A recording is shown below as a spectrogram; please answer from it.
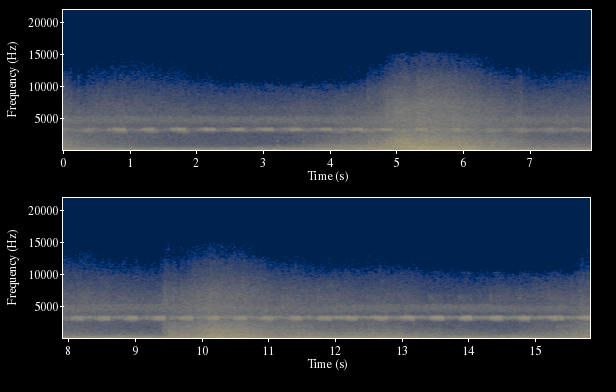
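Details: Night-time beach crickets, captured with binaural recording, keep up a continuous high pulsing chirp while two louder waves surge and hiss through, around five and ten seconds in.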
